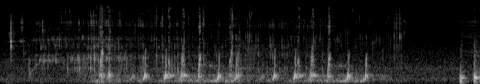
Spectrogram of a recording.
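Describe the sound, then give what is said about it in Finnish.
Coffee is poured into a mug in a steady run of rhythmic gurgling glugs, about a dozen quick pulses, ending with a brief pause and a sharp knock at the end. “E, ei, ei kaada sinne päälle vaan.”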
